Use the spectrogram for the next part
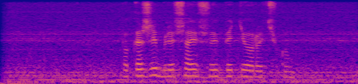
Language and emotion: Russian, neutral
